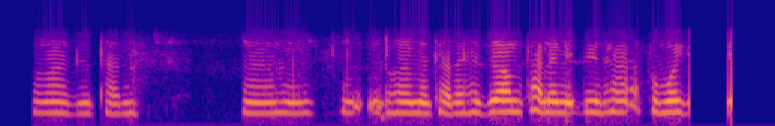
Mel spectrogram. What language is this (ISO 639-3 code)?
sat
